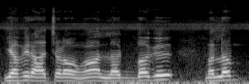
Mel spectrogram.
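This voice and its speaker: A young man vlogging outdoors in casual chat, excitable and often laughing, filmed on a handheld action camera. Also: on the high side, unhurried, slight background noise. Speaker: moto vlogger. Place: outdoors on a windy hillside by a dam. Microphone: action camera held at arm's length.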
